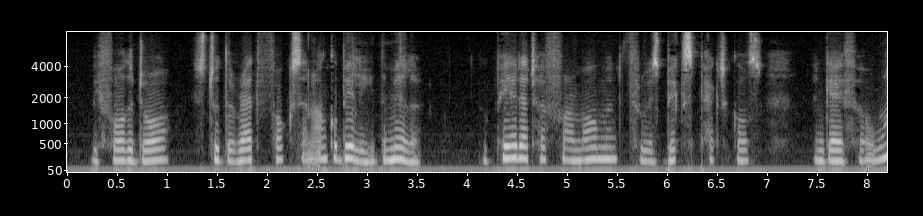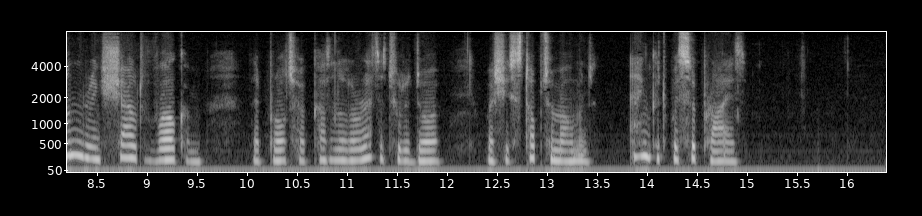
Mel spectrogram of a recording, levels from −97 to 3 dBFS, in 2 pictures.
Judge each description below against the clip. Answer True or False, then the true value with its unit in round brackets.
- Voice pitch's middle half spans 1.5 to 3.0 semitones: True (2.7 semitones)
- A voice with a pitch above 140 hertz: True (190 Hz)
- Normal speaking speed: True (170 wpm)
